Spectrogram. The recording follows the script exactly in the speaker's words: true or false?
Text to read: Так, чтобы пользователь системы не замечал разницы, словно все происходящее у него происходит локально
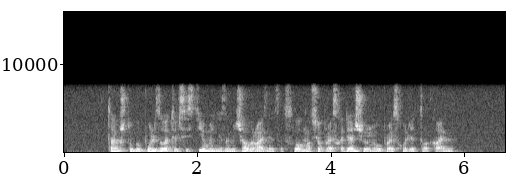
true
